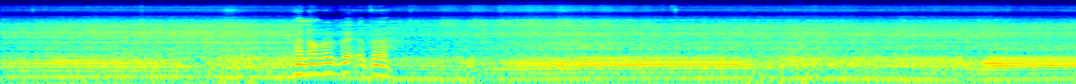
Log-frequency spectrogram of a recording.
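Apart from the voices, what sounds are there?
motorbike riding on road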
